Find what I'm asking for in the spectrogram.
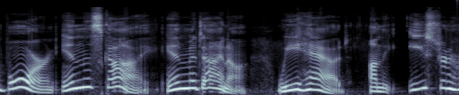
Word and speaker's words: Medina: And you were born in Medina, which rhymes with Regina in Saskatchewan.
